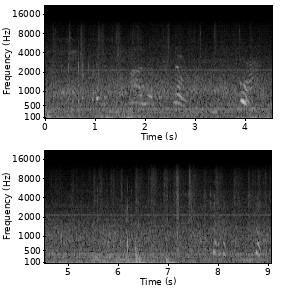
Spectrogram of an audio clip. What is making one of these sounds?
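Young children squeal and shout close by outdoors.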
